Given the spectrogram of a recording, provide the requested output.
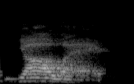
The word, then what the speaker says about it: Yahweh: The word Lord in the Hebrew language is written YHWH. And in the language of English, we pronounce that as Yahweh or Jehovah.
